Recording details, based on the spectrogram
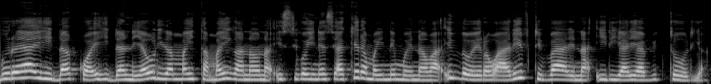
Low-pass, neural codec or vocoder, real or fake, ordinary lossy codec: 19.8 kHz; none; real; none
